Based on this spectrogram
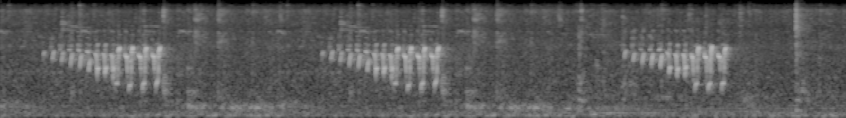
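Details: Sooty-headed bulbul in vigorous rolling song with variations, meant to draw out a bulbul that has gone quiet: three evenly spaced trills roughly every three seconds, each a fast rattle of repeated notes building in loudness.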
